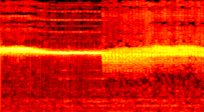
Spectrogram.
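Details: A yellow canary sings a long even whistled trill that shifts into a slightly higher, buzzier rolling note.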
